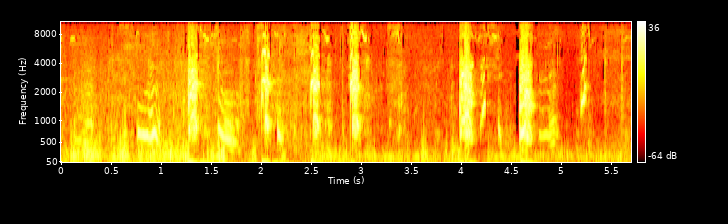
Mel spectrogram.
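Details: Dog named Hector barking in a series of sharp yaps and yips, with whimpering between barks and a person speaking in the background.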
